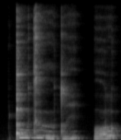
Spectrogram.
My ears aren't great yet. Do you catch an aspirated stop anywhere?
no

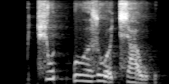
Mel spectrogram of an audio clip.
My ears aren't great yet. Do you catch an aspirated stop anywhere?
no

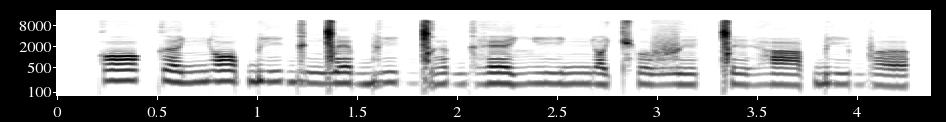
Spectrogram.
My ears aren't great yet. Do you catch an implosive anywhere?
yes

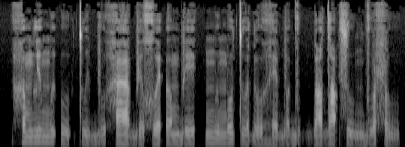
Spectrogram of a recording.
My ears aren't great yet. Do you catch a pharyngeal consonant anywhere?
yes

